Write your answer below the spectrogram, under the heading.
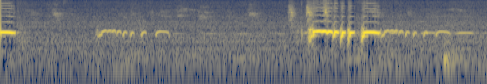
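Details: Local Zebra Dove singing to lure and tutor other doves: soft rippling coos first, then one loud stuttered phrase running into a rolling trill of coos.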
